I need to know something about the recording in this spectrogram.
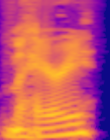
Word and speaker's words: Meharry: Am I pronouncing your name correctly? Is it Meharry?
